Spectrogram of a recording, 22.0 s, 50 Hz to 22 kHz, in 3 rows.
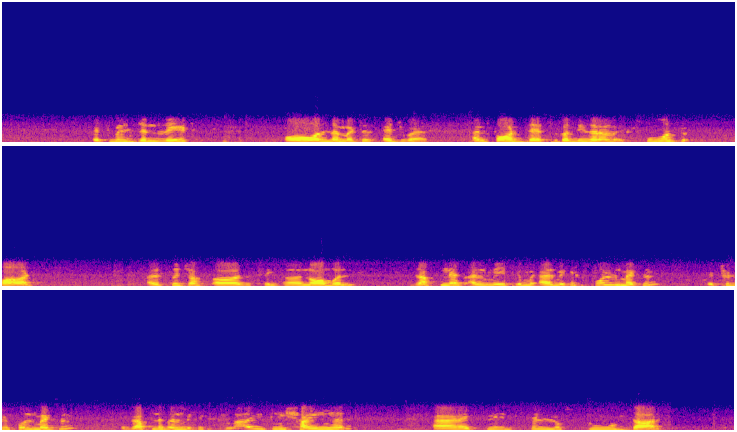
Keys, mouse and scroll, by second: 1.8 alt+click, 2.0 alt+middle click, 2.3 alt+click, 3.2 alt+middle click, 3.5 alt+right click, 3.8 alt+click, 4.6 click, 8.1 click, 11.4-13.0 scroll down 2, 14.0 click, 17.7 click, 18.5 alt+click, 19.4 click.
